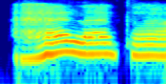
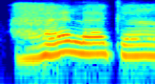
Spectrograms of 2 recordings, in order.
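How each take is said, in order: The two takes are said the same way.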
